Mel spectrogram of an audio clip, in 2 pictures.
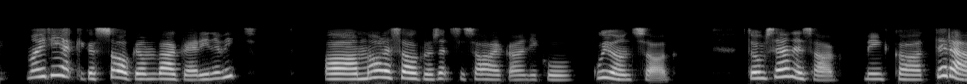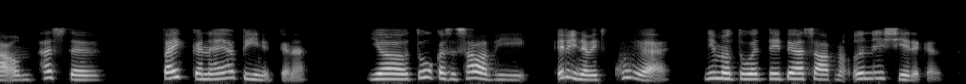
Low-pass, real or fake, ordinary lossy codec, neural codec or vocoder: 5.4 kHz; fake; none; codec, 16 kHz, about 1 kbps, DyCAST, with the encoder's durations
